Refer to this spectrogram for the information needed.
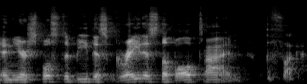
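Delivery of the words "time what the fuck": a voiceless, slowed "what the fuck"; hushed disbelief. Real, not acted. Under his breath to podcast listeners, hushed disgust. Disgusted aside about greatness.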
